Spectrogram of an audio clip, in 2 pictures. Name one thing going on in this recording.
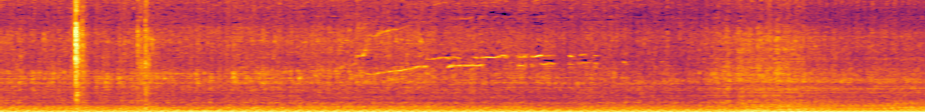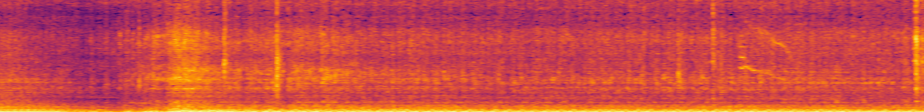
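A loud car engine rumbles at idle with a rough, lopey beat.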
